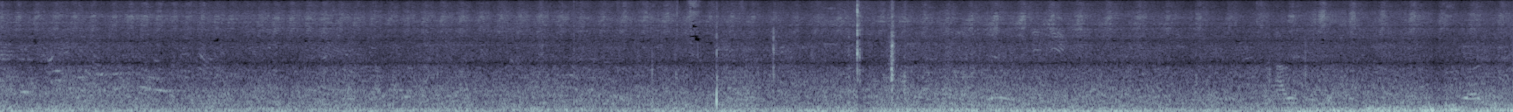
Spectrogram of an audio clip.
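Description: Tennis balls struck by racquets on an outdoor court: a few sharp pops about halfway through, two of them close together, over a steady low rumble of open-air background noise.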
